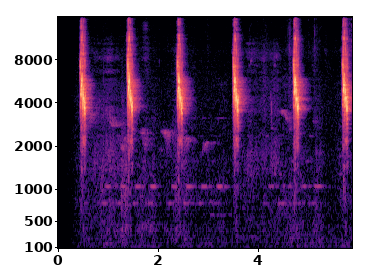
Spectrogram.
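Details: Tame Eurasian tree sparrow chick giving loud, sharp high chirps about once a second, six in a row, with faint soft notes between.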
